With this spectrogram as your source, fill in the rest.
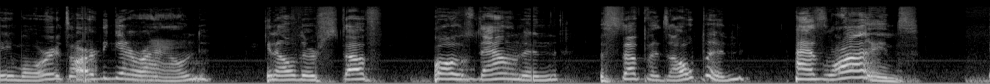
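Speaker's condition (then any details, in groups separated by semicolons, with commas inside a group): Cerebral palsy; wheelchair user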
